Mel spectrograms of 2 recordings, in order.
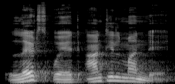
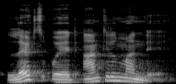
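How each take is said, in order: Both takes have the same delivery.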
